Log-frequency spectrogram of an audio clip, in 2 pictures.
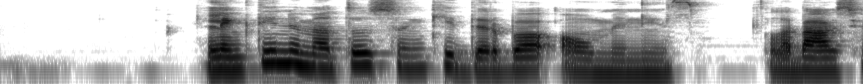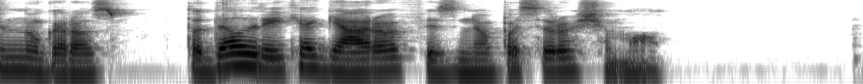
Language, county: Lithuanian, Panevėžys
